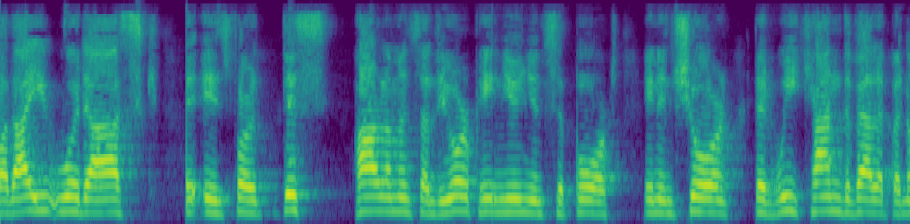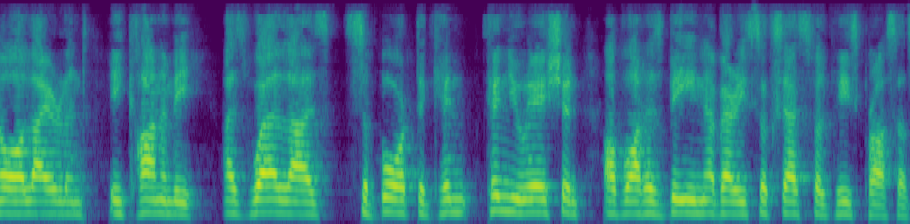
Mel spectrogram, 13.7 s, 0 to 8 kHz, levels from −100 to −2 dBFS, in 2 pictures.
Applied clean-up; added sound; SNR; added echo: neural mask model DeepFilterNet 3.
